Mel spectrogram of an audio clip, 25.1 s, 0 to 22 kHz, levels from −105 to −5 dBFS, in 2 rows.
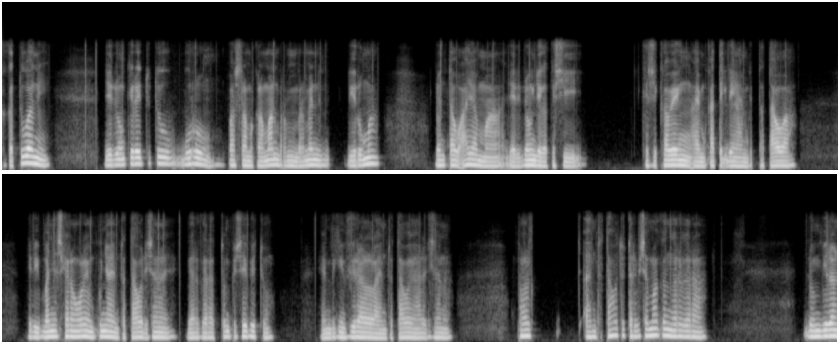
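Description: A steady train of sharp, uneven clicks runs through this speech from 0.16 s to the end, about every 70 ms. These are word clock ticks: the receiving digital input runs on its own clock, off by a few hundred parts per million, so one sample slips with each tick. The Opus call path's treble stops near 8 kHz.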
